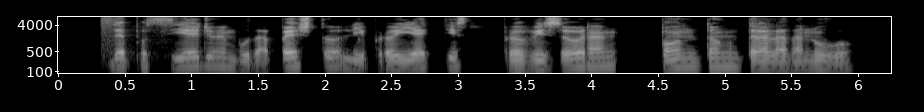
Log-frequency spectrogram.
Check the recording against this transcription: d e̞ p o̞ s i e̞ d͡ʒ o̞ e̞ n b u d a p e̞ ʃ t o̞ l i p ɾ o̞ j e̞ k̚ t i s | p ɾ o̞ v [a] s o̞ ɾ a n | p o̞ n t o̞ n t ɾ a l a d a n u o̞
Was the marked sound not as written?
yes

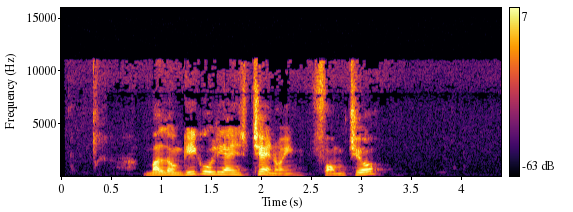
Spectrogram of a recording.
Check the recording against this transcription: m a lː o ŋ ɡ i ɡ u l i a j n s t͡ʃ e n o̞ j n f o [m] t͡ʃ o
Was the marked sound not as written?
no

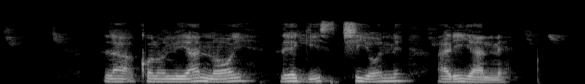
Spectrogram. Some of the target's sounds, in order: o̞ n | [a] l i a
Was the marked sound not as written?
no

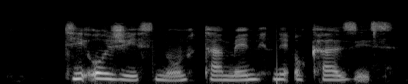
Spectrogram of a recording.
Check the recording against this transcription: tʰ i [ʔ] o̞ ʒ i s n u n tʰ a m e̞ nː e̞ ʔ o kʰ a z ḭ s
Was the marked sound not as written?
no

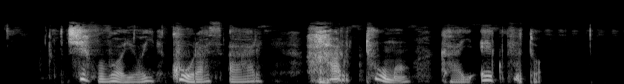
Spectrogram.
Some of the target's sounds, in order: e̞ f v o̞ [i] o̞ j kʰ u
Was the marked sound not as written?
yes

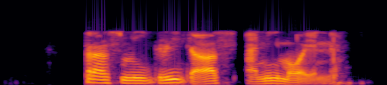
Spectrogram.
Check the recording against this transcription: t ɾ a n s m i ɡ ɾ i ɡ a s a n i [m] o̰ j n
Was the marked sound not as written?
no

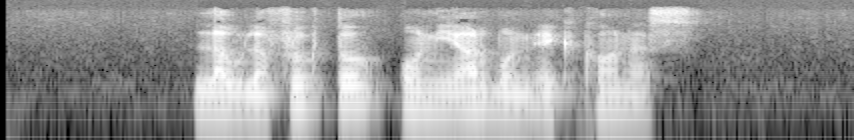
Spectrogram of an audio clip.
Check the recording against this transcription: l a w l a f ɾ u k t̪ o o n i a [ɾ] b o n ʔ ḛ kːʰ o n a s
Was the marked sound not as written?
no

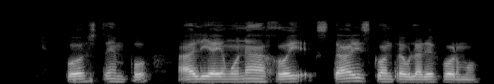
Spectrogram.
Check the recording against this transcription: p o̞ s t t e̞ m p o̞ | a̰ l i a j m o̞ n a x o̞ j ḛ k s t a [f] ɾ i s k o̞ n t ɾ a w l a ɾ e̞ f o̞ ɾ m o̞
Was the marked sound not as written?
yes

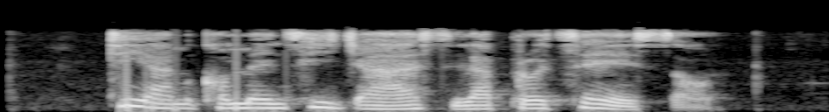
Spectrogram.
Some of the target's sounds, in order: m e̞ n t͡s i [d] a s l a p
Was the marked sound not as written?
yes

